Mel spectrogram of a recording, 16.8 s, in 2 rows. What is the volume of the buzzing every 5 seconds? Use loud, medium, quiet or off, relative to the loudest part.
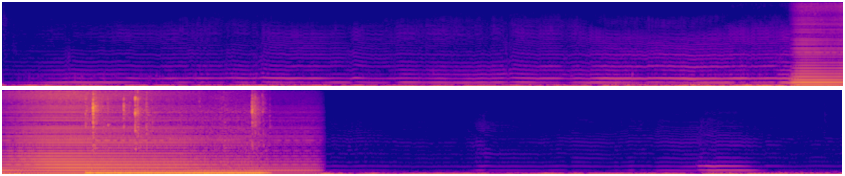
quiet, loud, medium, quiet.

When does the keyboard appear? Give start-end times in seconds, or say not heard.
9.2-11.1.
